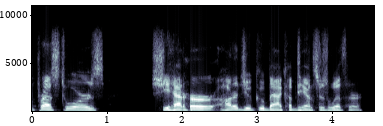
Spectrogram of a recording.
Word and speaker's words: Harajuku: And so they also talked about her first fragrance collection, which and correct me if I'm wrong on how to pronounce this. Is it Harajuku? Okay, Harajuku Lovers,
